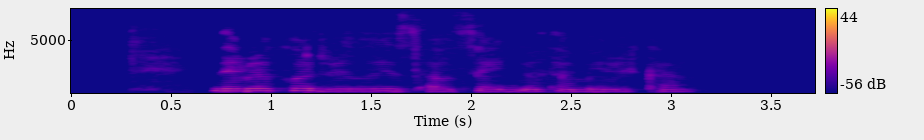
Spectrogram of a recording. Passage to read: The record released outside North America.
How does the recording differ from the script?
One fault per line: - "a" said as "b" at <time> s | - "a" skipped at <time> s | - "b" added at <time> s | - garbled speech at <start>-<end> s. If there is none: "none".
none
